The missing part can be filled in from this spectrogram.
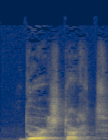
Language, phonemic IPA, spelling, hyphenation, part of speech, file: Dutch, /ˈdoːr.stɑrt/, doorstart, door‧start, noun, Nl-doorstart.ogg
- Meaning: 1. go-around 2. second beginning (of a company after bankruptcy)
